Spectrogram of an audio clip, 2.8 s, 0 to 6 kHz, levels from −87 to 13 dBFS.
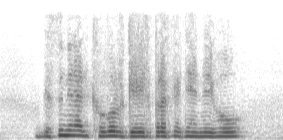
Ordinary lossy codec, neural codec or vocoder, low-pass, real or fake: AAC, 48 kbps; codec, 16 kHz in and 24 kHz out, 0.4 kbps, LongCat-Audio-Codec, fine tuned four codebook decoder; 5.4 kHz; fake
